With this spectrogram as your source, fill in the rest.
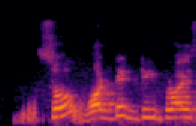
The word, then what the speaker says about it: de Broglie: Okay, so you will pronounce this word written as de Broglie as de Broglie.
